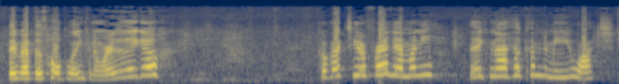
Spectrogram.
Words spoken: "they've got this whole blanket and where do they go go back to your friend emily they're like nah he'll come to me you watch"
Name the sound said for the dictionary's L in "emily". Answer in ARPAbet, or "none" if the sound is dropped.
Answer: N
